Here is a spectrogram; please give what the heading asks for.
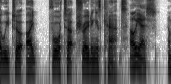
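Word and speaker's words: Schrödinger: took i brought up schrodinger's cat oh yes and we debated how to pronounce schrodinger yeah cause i for some reason i don't know why i thought it was schodinger it's not obviously i did google what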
